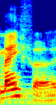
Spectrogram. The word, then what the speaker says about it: Mattha: something yeah not not exactly how how it's pronounced to then finishing with exactly my name mayfer is is I did okay M all right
